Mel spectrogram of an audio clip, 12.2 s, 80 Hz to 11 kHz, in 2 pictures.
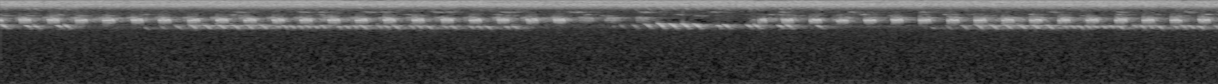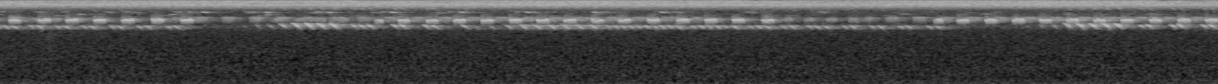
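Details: Insect voices of autumn near ripening rice, captured with a ZOOM H1essential; bouts of fast pulsing trills come and go every few seconds over a constant thin, high-pitched ringing drone.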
